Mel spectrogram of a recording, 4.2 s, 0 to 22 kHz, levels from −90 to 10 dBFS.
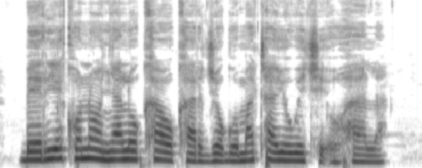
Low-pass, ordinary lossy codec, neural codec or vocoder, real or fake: none; none; none; real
